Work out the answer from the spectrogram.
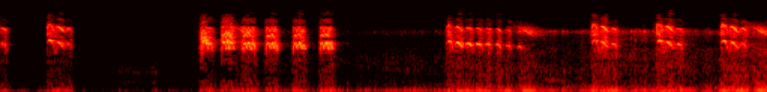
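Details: Long-tailed shrike singing a master recording meant to teach other birds: a brief harsh note, a pause, then five quick grating bursts followed by a longer scratchy, buzzy stretch with faint low background hum.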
